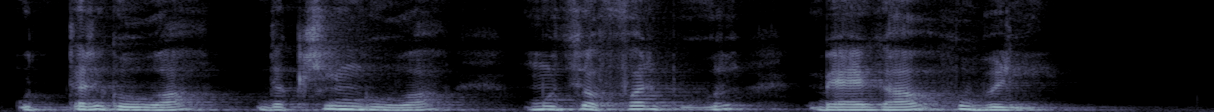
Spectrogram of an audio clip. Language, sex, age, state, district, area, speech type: Goan Konkani, female, 30-45, Goa, Canacona, rural, spontaneous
